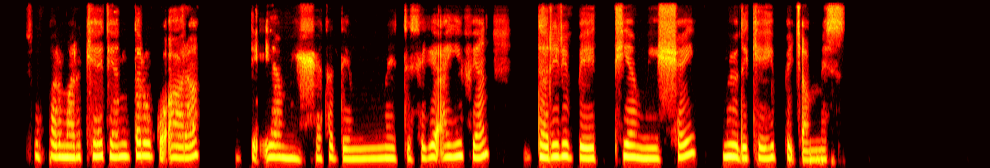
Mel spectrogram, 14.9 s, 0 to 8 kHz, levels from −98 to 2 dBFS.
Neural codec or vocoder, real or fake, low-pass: none; real; 7.2 kHz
